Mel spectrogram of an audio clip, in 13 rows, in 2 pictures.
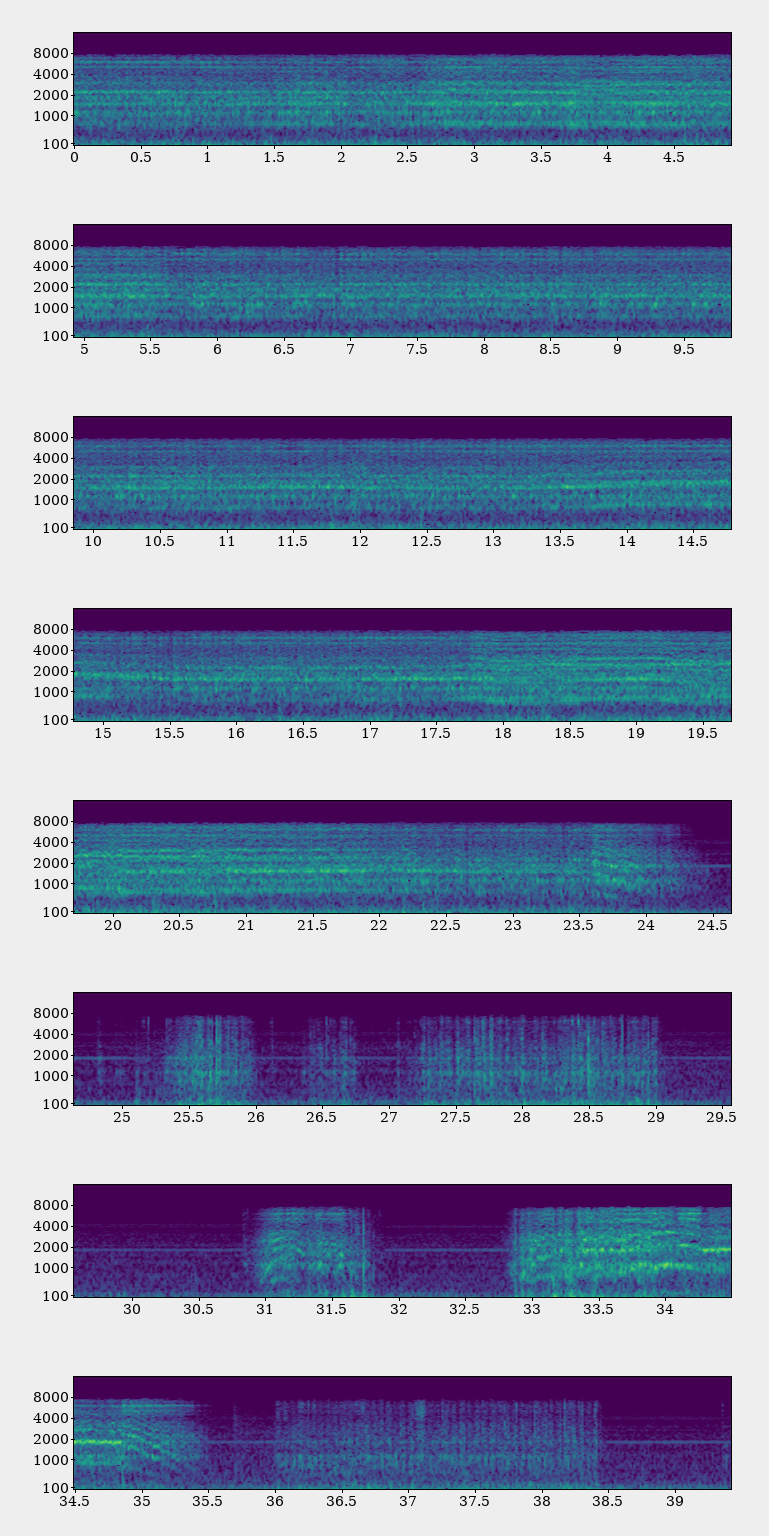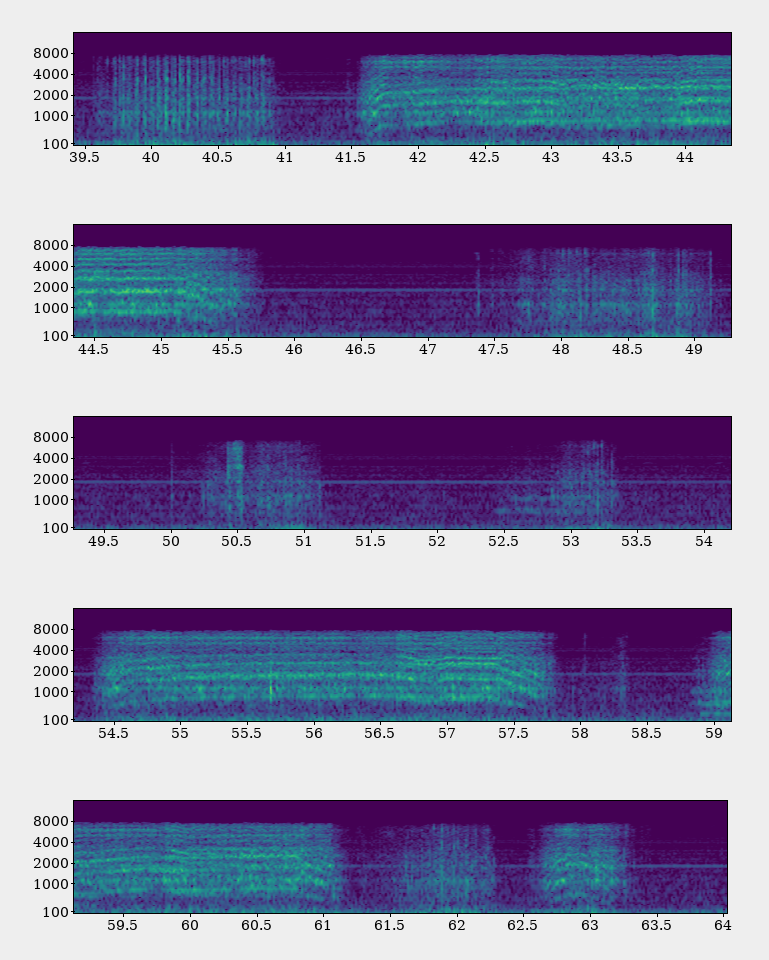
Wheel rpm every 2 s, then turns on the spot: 200, 200, 190, 190, 200, 200, 200, 220, 200, 200, 210, 160, 10, 20, 20, 20, 120, 90, 40, 20, 60, 210, 130, 10, 20, 10, 10, 170, 150, 110, 80, 30.
24-30 36-38 46-52 60-62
